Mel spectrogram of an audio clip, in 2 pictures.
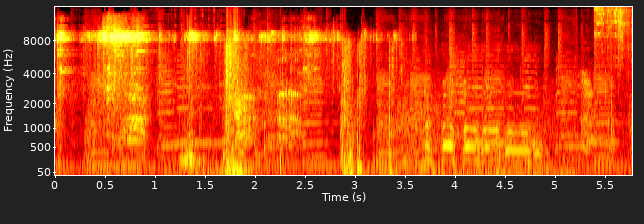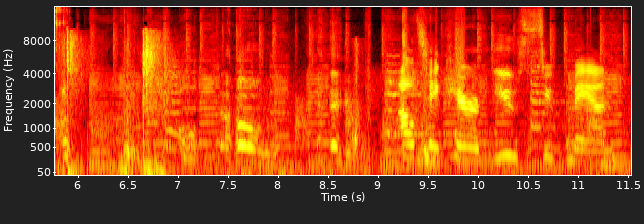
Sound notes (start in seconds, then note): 3.6 chuckling; 8.2 laughing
